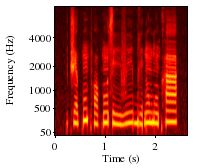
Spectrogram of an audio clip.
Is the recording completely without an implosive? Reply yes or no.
no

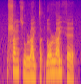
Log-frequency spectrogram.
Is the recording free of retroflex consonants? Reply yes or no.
no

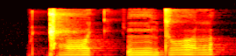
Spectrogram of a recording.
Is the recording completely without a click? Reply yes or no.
no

